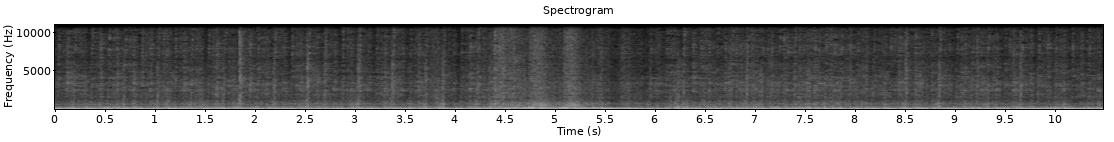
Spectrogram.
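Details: 1978 Honda Goldwing cold start after carburettor sync, about 52°F in an underground space, choke on and throttle about an eighth turn; smooth, even low rumble near 600 rpm with one brief blip, no hunting or stumbling, settling quickly into a nice idle.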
